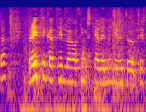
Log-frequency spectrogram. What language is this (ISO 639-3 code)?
isl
